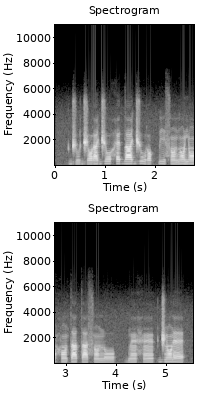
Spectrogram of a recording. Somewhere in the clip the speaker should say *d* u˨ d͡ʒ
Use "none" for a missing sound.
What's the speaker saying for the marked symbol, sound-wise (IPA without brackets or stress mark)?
d͡ʒ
